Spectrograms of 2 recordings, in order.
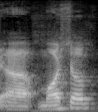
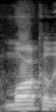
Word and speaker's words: Morchel: You can actually say Morshall if you want like the proper pronunciation, but Morshall. No, Morkel is perfectly fine.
